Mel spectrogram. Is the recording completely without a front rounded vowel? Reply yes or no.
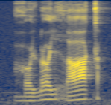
yes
